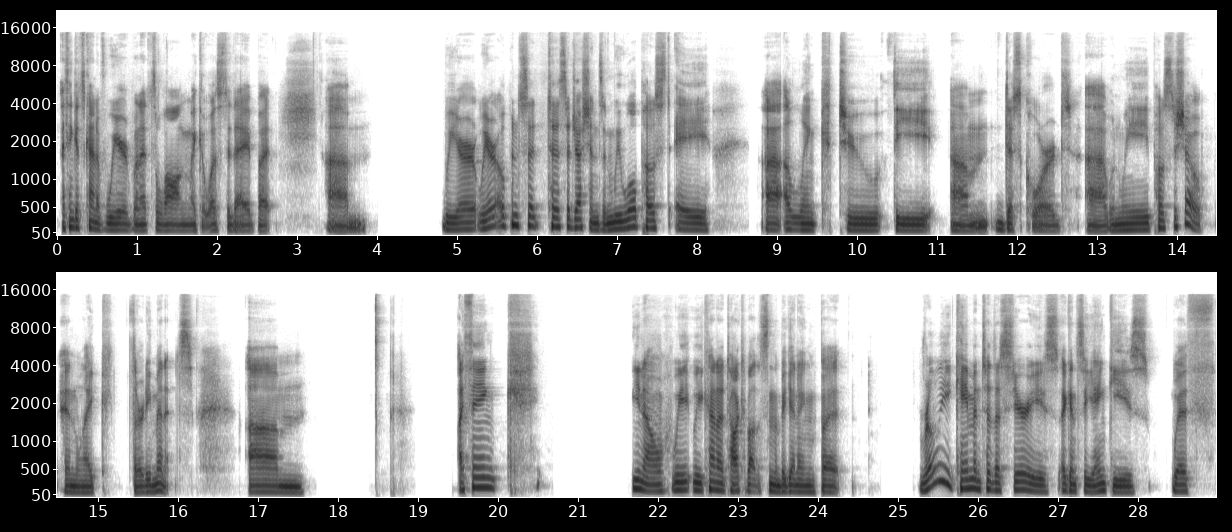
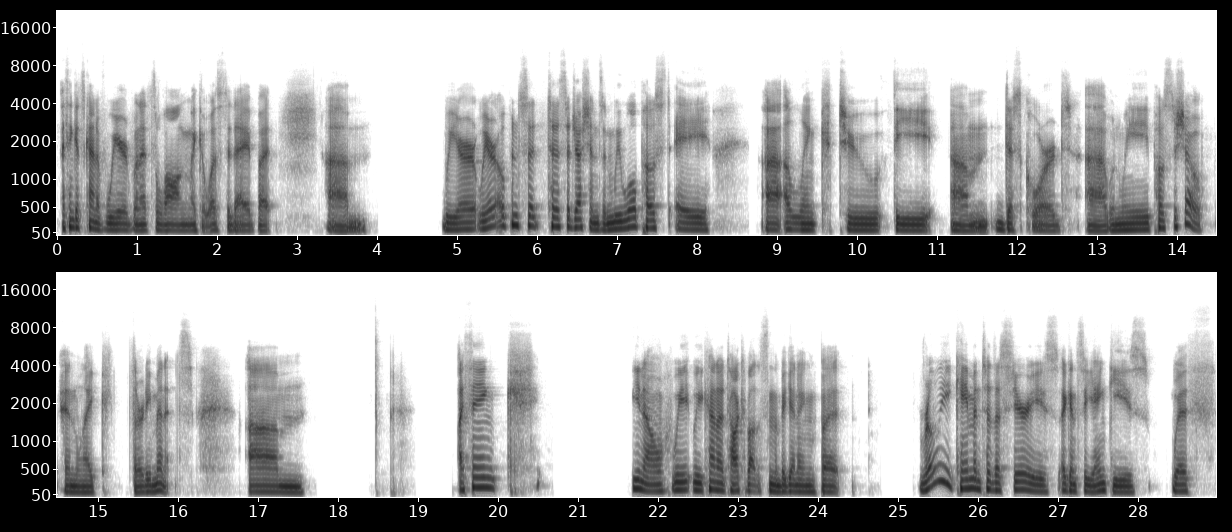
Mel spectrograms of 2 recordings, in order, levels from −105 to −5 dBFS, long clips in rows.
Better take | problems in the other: first | muffled; very; fading above 2.5 kHz

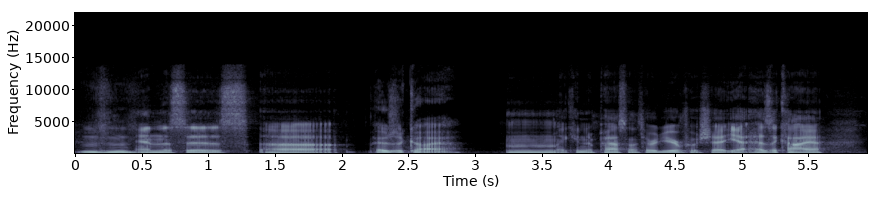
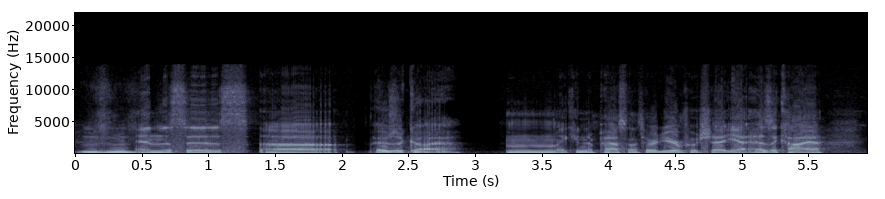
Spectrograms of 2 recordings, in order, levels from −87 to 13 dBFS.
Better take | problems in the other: first | distortion; heavy; 6 dB below the speech

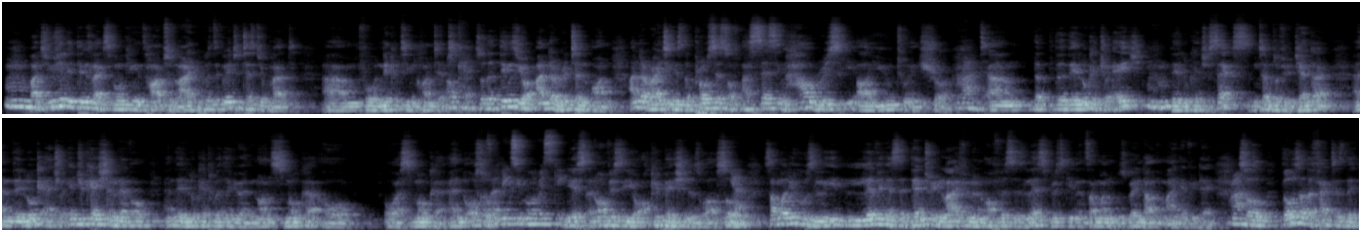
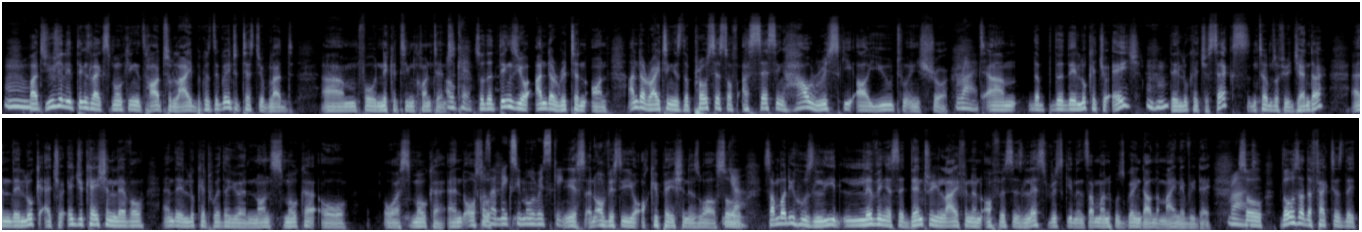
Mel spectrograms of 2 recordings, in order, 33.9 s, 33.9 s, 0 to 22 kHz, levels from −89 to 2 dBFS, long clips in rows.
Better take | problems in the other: second | off-mic speech; far // room echo; noticeable; dies away in 0.5 s

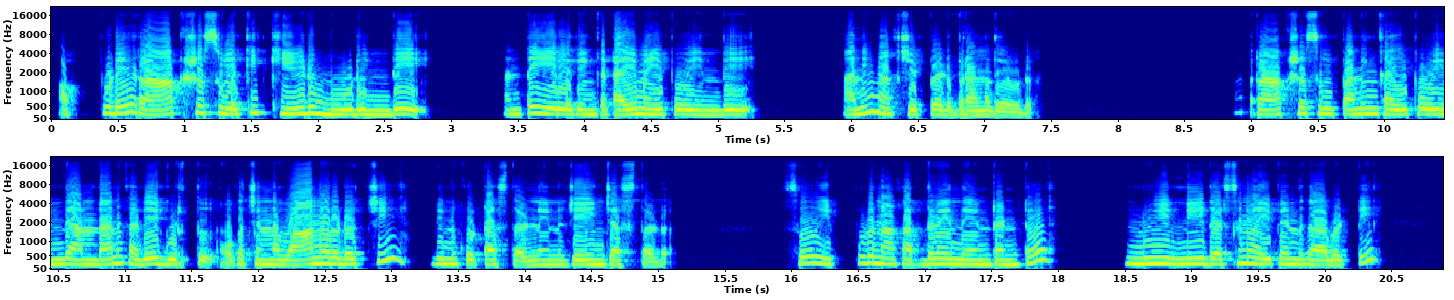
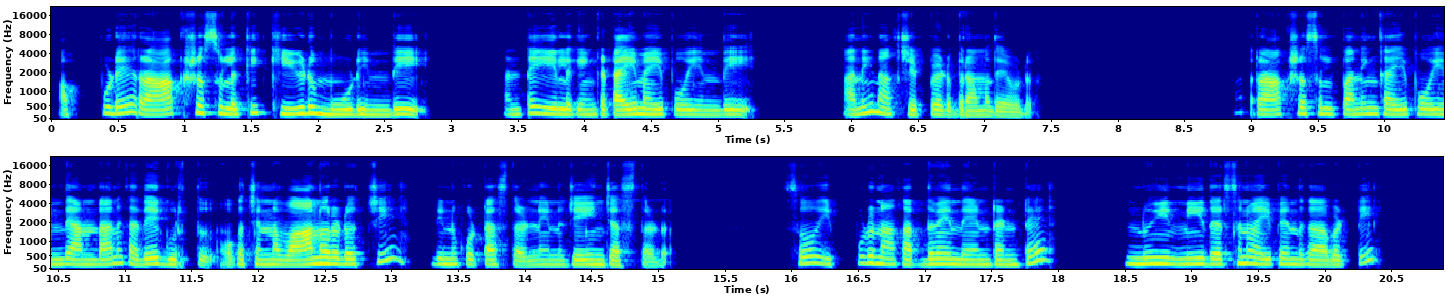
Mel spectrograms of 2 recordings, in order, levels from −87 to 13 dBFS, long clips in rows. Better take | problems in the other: second | distortion; heavy; 7 dB below the speech

